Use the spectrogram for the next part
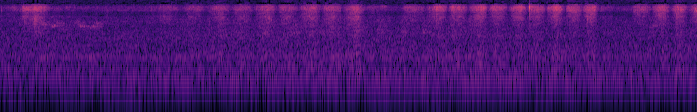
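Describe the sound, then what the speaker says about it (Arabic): A serrated knife saws back and forth through sesame mabrouma pastry, making a steady, close rasping crunch for several seconds, with no voices. "فلازم سكين ومنشار. هسه نبدي نقطع بشكل ثاني."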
